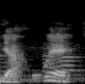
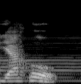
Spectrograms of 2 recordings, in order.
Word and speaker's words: YHWH: Jadi kalau ada tulisan YHWH, ya maka bacanya bukan Yahweh. Nggak mungkin jadi Yahweh, akan jadi Yahoo. Karena huruf H yang terakhir adalah perpanjangan dari O yang sebelumnya.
